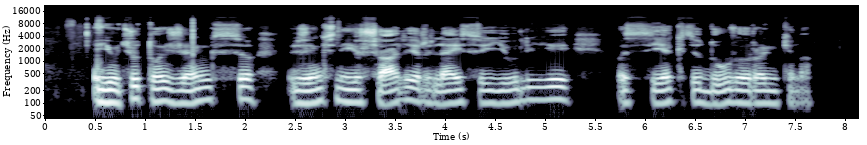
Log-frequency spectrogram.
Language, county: Lithuanian, Vilnius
